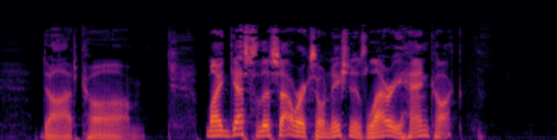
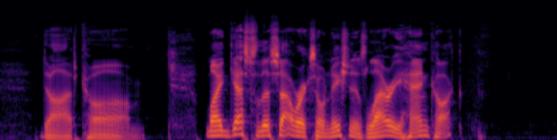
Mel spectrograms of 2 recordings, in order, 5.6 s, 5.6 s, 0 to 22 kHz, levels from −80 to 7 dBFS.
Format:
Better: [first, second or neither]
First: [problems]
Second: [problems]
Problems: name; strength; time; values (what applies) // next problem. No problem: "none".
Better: second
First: garbled, watery; slightly; nothing above 9.5 kHz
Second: none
